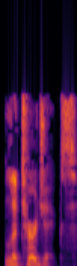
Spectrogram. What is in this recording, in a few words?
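"liturgics", British English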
